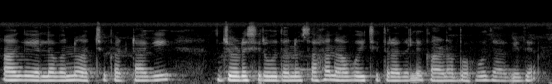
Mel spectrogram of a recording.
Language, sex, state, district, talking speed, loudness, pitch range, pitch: Kannada, female, Karnataka, Bangalore, 100 wpm, -16 LUFS, 185-195 Hz, 185 Hz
